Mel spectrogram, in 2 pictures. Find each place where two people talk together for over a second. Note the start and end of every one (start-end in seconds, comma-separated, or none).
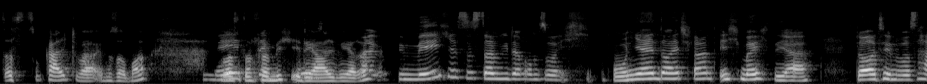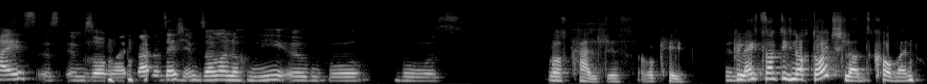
2.2-3.7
